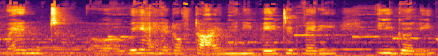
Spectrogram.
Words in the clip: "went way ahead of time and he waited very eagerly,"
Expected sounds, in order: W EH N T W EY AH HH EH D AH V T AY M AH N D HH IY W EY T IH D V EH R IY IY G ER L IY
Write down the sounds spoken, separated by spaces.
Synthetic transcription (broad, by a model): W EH N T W EY AH HH EH D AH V T AY M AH N HH IY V EY T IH D V EH R IY IY G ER L IY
